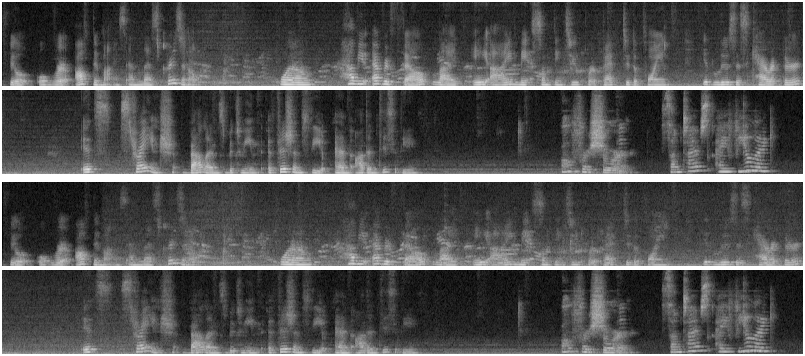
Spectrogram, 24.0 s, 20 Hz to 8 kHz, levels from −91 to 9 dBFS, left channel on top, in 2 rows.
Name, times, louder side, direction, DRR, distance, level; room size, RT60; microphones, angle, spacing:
voice 1, 0.0-3.0 4.2-4.7 5.1-10.0 10.5-12.0 13.2-15.9 16.1-18.2, left 4 dB, 55° left, 6 dB, 0.4 m, -21 dB
sound 1, 1.5-14.1, right 1 dB, 45° right, 0.9 m, -39 dB
sound 2, 2.7-9.0, right 2 dB, 70° right, 0.9 m, -36 dB
sound 3, 6.9-21.3, equal, 30° left, 0.9 m, -45 dB
voice 2, 20.4-21.4 21.9-23.6, left 2 dB, 10° left, -4 dB, 1.6 m, -26 dB
4.6 x 3.2 x 2.7 m, 0.31 s
head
